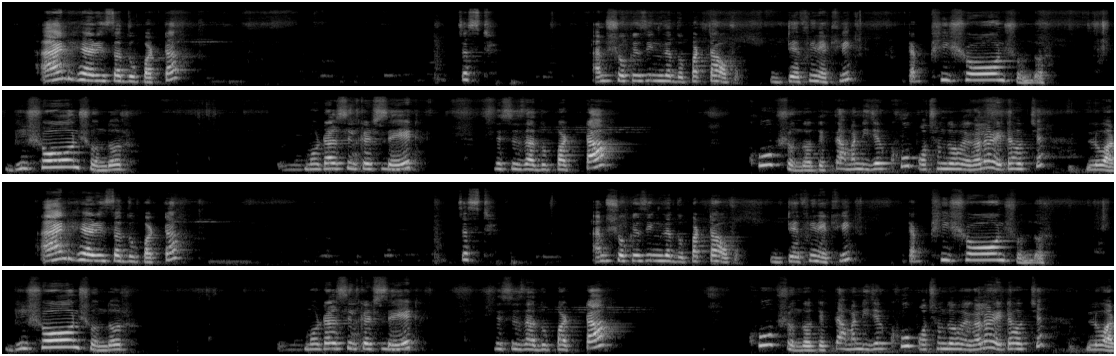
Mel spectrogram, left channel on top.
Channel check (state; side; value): normal; both; correlation 0.34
